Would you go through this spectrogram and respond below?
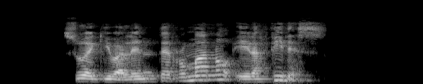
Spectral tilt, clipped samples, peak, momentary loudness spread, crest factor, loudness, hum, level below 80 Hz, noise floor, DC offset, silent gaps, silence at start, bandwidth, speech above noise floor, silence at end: -4.5 dB/octave; under 0.1%; -2 dBFS; 12 LU; 18 dB; -19 LUFS; none; -66 dBFS; -89 dBFS; under 0.1%; none; 0.65 s; 9.2 kHz; 71 dB; 1 s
